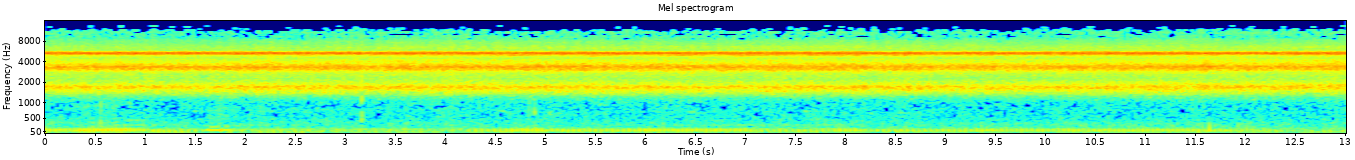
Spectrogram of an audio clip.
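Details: A cicada drones in a loud, steady, high-pitched buzz that never breaks, calling while spraying fluid ("cicada rain").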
